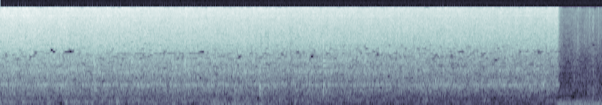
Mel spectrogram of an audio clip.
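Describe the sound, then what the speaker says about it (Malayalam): Ripe mango pulp sautéing in hot ghee gives a loud, steady broadband sizzle and hiss that runs unbroken, then drops abruptly near the end. "നമുക്ക് നെയ്ക്കകത്ത് ഈ മാമ്പഴം നന്നായിട്ടൊന്ന് വഴറ്റിയെടുക്കാം."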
